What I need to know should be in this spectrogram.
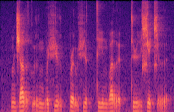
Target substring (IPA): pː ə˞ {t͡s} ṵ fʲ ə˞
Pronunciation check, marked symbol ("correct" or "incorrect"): incorrect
